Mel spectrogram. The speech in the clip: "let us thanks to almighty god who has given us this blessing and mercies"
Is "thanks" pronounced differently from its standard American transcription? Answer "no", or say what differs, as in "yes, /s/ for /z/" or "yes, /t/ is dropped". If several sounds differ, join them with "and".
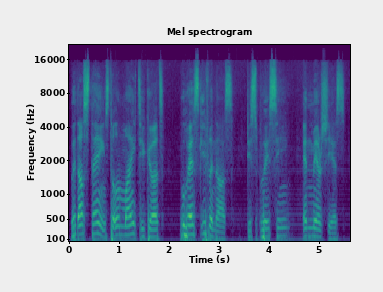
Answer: yes, /k/ is dropped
